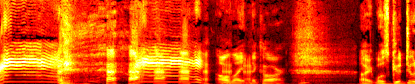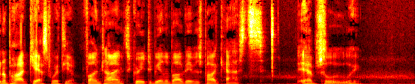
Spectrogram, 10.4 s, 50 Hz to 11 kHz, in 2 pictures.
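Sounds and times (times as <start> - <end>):
cat meowing: 0.0 - 0.8
laughter: 0.7 - 3.4
speech: 0.8 - 9.8.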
